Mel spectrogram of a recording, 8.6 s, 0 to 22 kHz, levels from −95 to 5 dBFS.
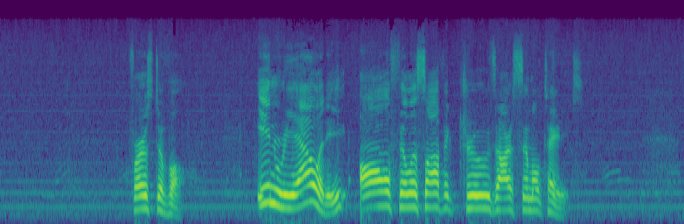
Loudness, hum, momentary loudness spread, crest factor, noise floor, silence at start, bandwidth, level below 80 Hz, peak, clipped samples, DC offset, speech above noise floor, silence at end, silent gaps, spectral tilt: -14 LUFS; none; 12 LU; 14 dB; -47 dBFS; 1.7 s; 12 kHz; -60 dBFS; -4 dBFS; under 0.1%; under 0.1%; 34 dB; 1.45 s; none; -5 dB/octave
